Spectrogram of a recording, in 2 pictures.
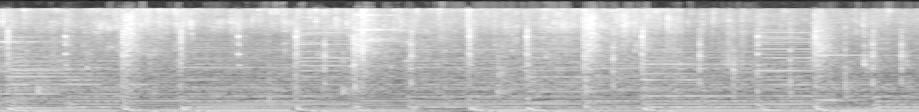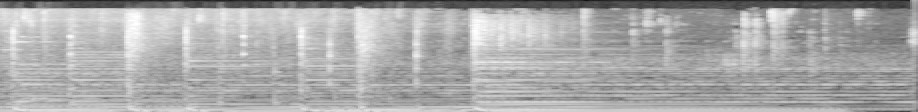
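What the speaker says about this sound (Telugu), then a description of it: "ఆయిల్ బాగా వేడెక్కాక వీటిని ఒక్కొక్కటిగా ఆయిల్లో వేసుకోవాలి." Potato sticks dropped into hot oil in a pan, a loud, steady crackling sizzle with sharp bubbling pops that continues throughout.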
